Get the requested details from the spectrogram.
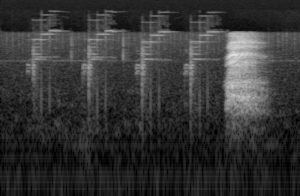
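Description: Electronic menu blips sound several times.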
